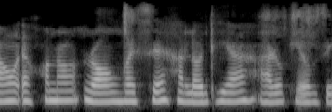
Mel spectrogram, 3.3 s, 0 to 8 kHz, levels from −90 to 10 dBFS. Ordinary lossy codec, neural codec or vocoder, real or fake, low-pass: MP3, 32 kbps; codec, 24 kHz, 1.2 kbps, DualCodec; fake; 7.2 kHz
